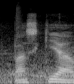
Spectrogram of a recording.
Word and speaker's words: Basquiat: of ice 1984 the te is silent so Basia wrote 47 up here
